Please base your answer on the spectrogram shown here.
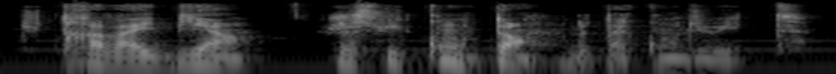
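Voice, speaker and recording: Man voicing a fatherly old master, firm, reassuring, steady tone. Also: mid-range voice, moderate pace, husky, faint music behind, natural voice. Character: kind older male master craftsman, steady and fatherly.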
